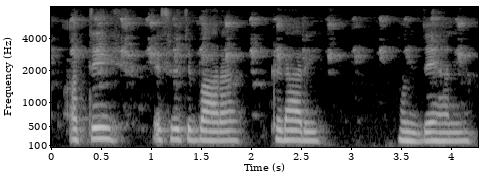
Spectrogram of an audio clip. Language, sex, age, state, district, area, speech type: Punjabi, female, 18-30, Punjab, Mansa, rural, spontaneous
